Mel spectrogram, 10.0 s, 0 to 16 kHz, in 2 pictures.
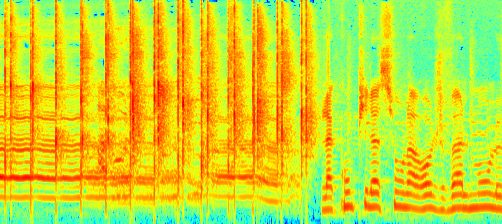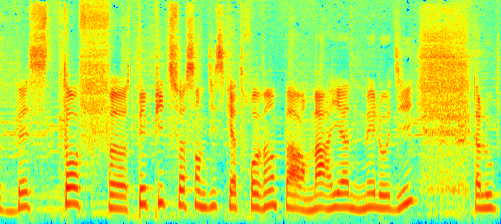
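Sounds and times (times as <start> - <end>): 
loud steady rhythmic clapping: 0.0 - 3.5
speech: 3.2 - 10.0.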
